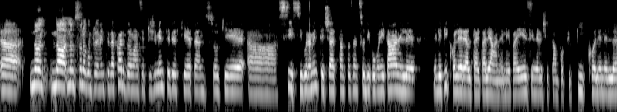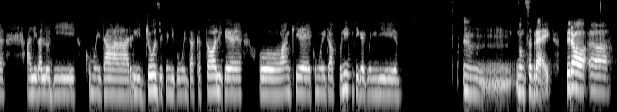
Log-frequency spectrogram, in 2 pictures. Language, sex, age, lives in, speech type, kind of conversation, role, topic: Italian, female, 20-24, Italy, conversation, unstructured, none, Che cosa ti rende orgoglioso del tuo paese?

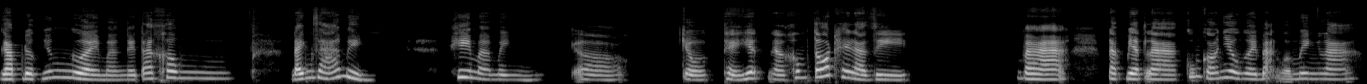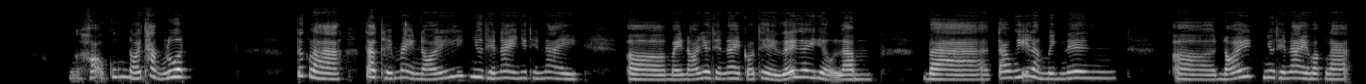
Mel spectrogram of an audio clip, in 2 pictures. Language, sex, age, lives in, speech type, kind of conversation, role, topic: Vietnamese, female, 25-29, Vietnam, conversation, podcast, guest, Bạn vượt qua nỗi sợ bị đánh giá như thế nào khi bày tỏ bản thân?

